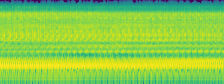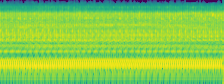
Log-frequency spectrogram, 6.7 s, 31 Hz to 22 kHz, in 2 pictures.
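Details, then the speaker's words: Detroit 3-53 two-stroke diesel after 25 years idle; reversed camshaft corrected, buffer screw being adjusted, open exhaust, warmed to about 100-150 degrees. Deep, even, steady idle beat with no misses or knocks; running smooth. "Okay, we'll fire it back up and adjust the buffer screw. yeah, she's running really nice."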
